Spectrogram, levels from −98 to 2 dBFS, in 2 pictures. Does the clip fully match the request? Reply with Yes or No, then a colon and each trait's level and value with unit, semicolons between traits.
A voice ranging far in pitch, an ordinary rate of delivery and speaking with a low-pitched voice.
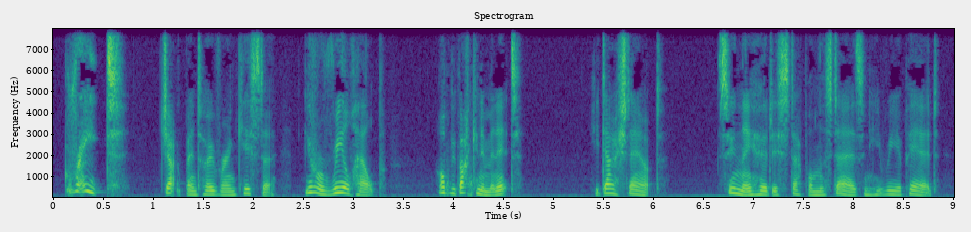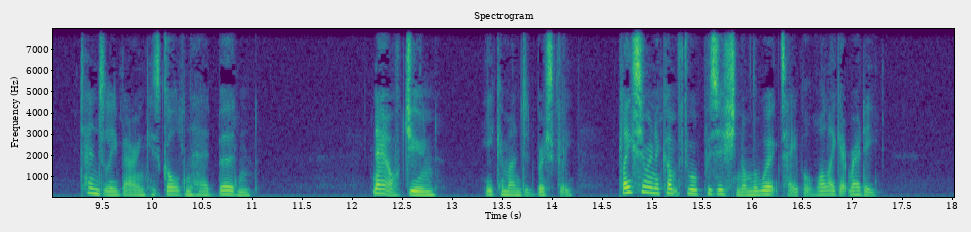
No: wide, 5.7 semitones; average, 185 wpm; medium, 165 Hz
